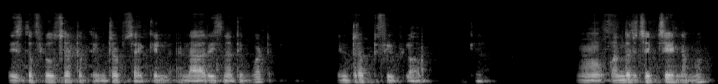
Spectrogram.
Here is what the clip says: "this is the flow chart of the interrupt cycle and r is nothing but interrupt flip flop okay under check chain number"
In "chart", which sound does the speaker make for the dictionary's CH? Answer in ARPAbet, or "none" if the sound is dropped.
S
